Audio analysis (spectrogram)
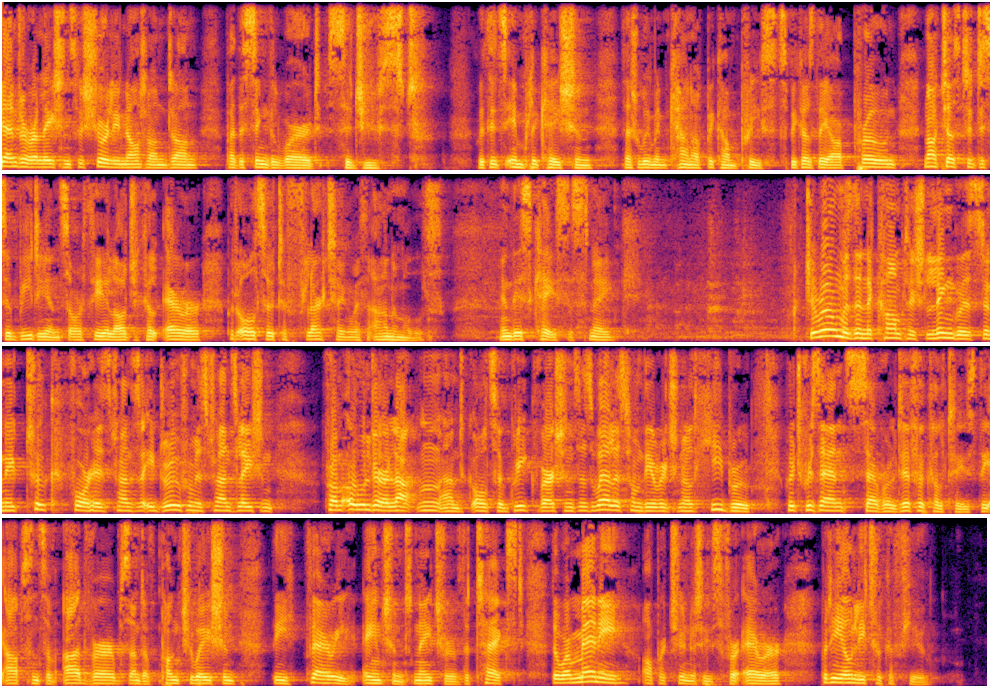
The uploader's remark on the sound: Delivered at the British Museum.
